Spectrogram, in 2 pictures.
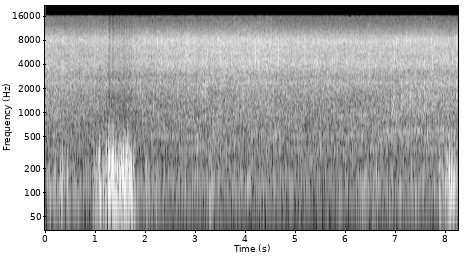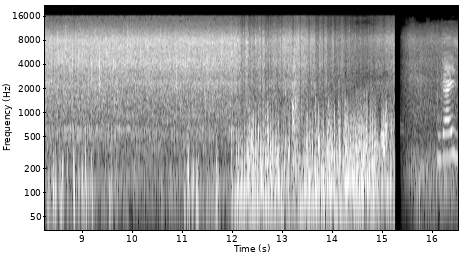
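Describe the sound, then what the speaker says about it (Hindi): Steady, heavy rain roars continuously, with people talking briefly underneath and a sudden drop near the end. "ये देखो कितनी तेज बारिश हो रही है"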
